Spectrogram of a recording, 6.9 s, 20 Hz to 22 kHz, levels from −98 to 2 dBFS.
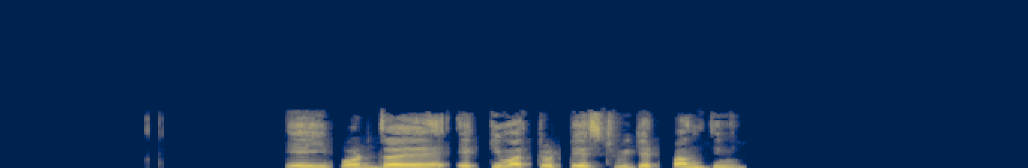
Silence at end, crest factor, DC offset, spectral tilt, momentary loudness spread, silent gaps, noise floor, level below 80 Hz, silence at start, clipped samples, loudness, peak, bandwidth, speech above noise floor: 1.9 s; 18 dB; under 0.1%; -4.5 dB/octave; 11 LU; 2.23-2.27 s, 4.41-4.48 s; under -90 dBFS; -62 dBFS; 1.9 s; under 0.1%; -18 LUFS; -2 dBFS; 7.6 kHz; over 73 dB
